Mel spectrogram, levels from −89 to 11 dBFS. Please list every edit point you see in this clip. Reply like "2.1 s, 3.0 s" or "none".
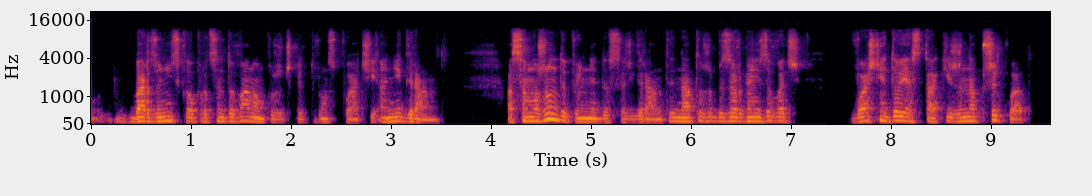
none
